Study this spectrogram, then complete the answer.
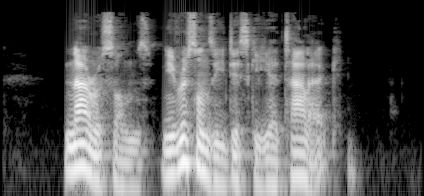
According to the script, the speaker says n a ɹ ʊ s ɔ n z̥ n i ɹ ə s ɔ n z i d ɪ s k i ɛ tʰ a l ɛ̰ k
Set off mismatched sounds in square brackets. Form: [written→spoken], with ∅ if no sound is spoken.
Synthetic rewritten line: n a ɹ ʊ s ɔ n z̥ n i ɹ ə s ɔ n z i d ɪ s k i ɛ tʰ a l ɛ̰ k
